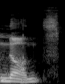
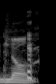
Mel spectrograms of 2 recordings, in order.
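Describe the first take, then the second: First: The word ends with an audible s sound. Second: The word ends without any s sound. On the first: The speaker calls it wrong. "not quite nonce" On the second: The speaker calls it right. "but like non"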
